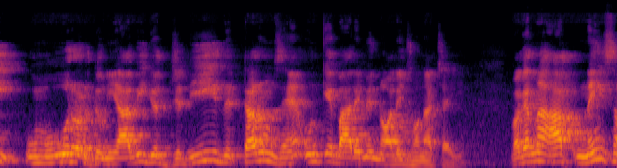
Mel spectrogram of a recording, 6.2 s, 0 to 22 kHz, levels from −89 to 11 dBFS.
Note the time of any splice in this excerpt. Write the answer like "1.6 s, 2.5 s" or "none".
none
